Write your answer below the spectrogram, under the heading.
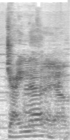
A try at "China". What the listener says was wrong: It sounds like you're saying giant.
